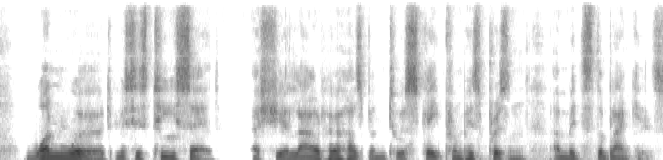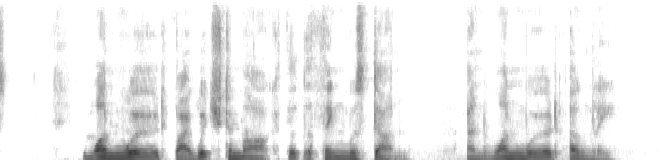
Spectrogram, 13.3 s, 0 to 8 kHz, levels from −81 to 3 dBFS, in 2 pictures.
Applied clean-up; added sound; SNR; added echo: neural mask model Resemble Enhance denoiser.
